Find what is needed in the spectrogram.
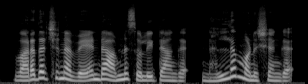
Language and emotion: Tamil, happy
